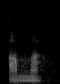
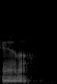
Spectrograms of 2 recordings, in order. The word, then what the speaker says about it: Anna: No, we, yeah, but we, well, in Swedish we, we, say Anna. It's a short A. I think that the a, a good English pronunciations would be Anna.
